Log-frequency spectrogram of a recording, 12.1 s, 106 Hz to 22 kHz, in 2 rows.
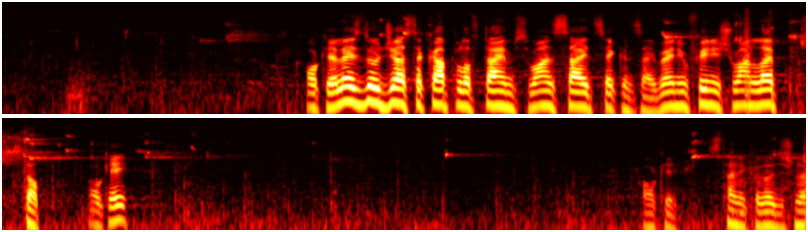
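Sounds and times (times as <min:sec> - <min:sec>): footsteps on indoor court floor: 0:00.0 - 0:12.0.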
